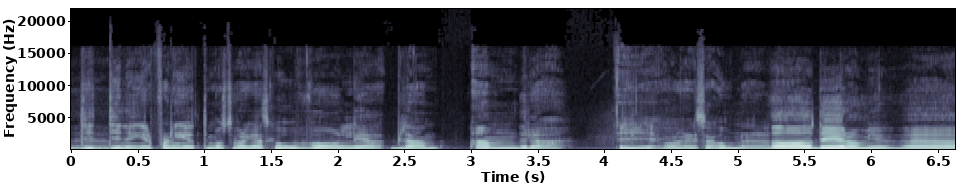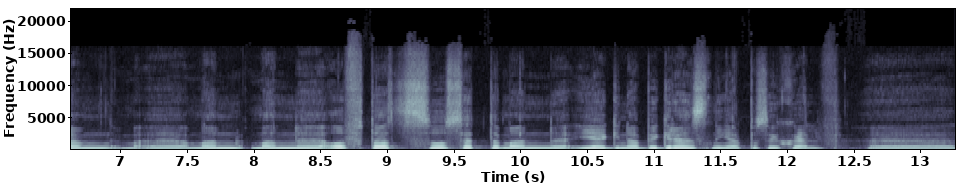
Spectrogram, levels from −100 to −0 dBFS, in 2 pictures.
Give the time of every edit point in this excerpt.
none

